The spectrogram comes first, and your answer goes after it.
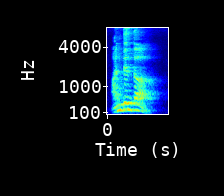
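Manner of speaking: slow, loud, stern refusal. Acted. Father Jacob forbids taking Benjamin, slow loud refusal. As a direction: clamp down on each word, forbidding it.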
